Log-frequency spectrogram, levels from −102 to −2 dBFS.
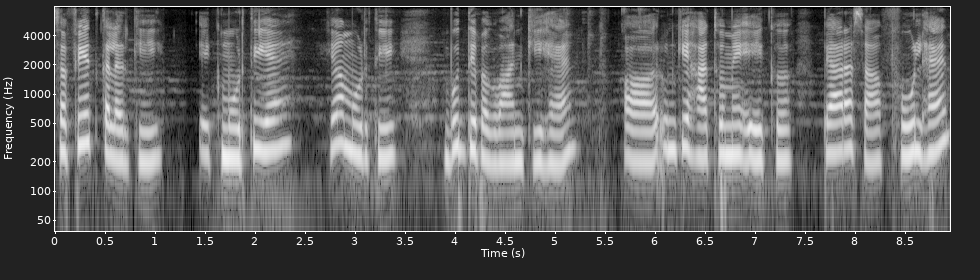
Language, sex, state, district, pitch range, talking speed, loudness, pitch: Hindi, female, Bihar, Kaimur, 215-275 Hz, 140 wpm, -17 LUFS, 245 Hz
